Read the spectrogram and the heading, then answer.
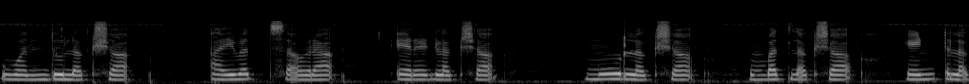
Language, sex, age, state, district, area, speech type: Kannada, female, 18-30, Karnataka, Tumkur, urban, spontaneous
